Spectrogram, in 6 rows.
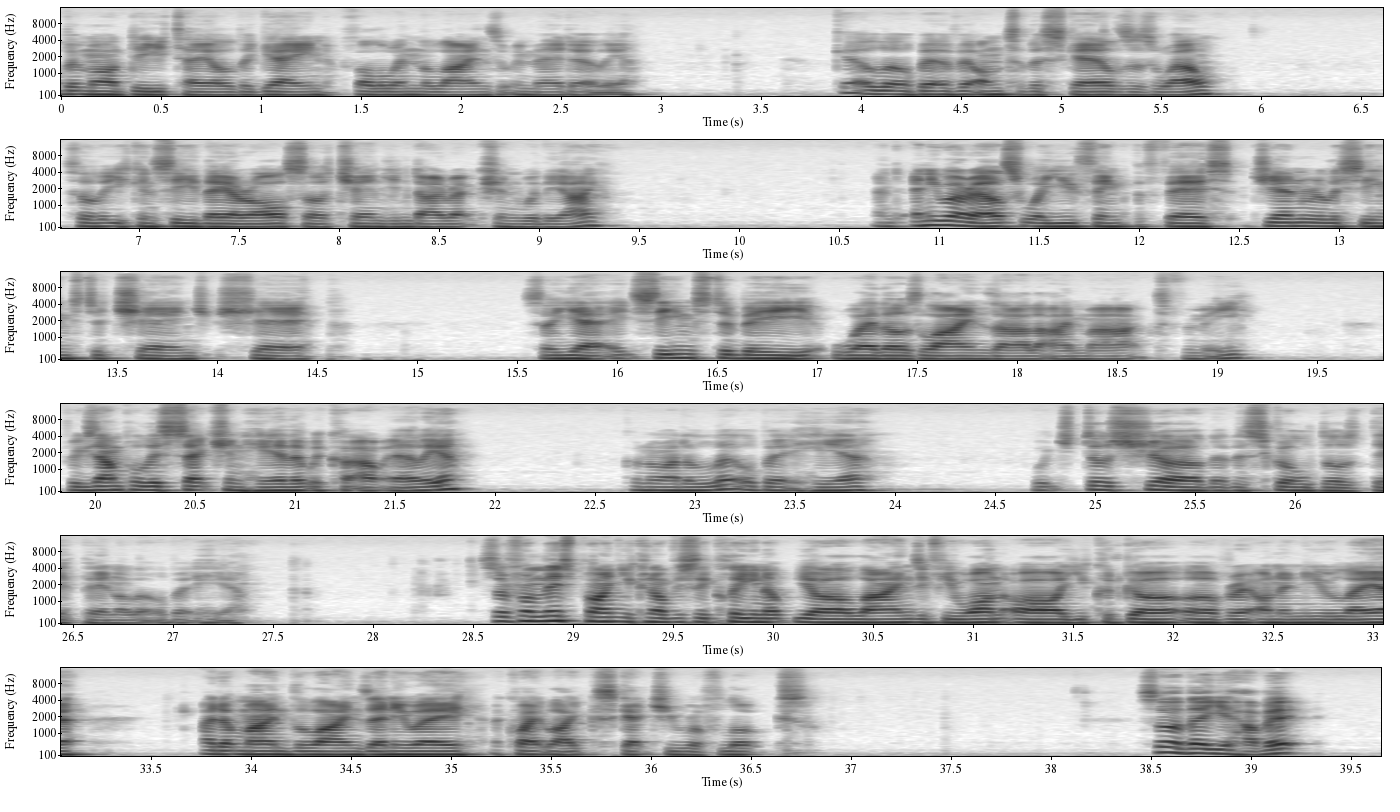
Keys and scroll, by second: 20.8 ctrl+z, 31.0 [.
